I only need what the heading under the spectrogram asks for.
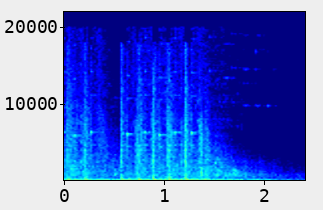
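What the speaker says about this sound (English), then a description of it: "Shoot him in his legs!" Rapid gunfire in the Mass Effect 2 video game, a burst of several closely spaced shots over the first second and a half, then fading into a quieter tail.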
